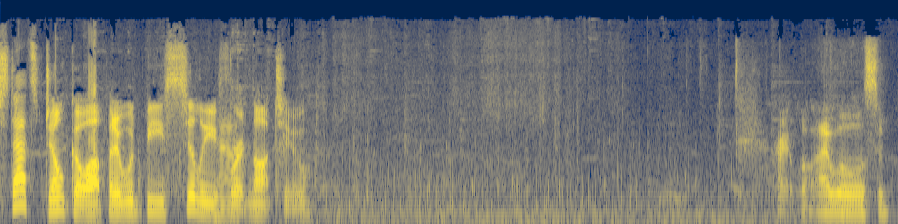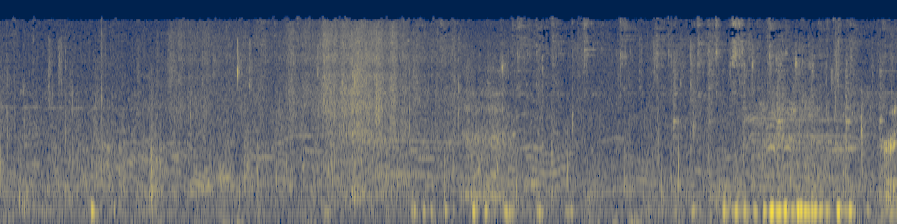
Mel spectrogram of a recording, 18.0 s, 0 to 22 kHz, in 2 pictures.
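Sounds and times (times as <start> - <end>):
speech: 0.0 - 3.2, 8.0 - 9.0
riding horse hooves clip-clopping: 0.4 - 17.9
horse neighing: 13.2 - 14.3, 16.2 - 17.9.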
